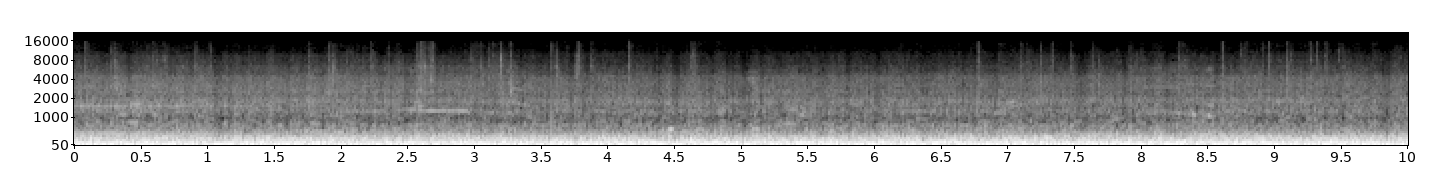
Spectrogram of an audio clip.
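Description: Jet airliner cabin noise: a steady, loud, low rumble of engines and airflow heard from inside the cabin during the descent.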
